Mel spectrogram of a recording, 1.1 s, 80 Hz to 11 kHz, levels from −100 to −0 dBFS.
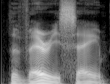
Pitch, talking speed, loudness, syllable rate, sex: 90 Hz, 165 wpm, -17 LUFS, 4.4 syllables/s, male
